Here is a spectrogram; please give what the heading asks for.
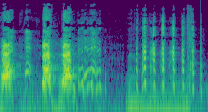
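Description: A Golden Retriever gives three loud, full-throated barks, followed by a run of quicker, softer pulses.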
